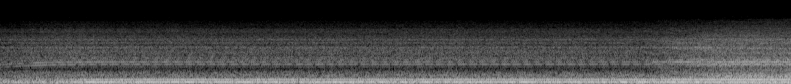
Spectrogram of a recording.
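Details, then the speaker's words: Four-year-old Trane furnace in attic, inducer motor running: constant low droning hum with buzzing edge; vibration transfers through floor into bedroom below. Inducer suspected, unconfirmed. "it doesn't sound horrible up here but below this room it really exaggerates itself feel it right under the bottom you got this block you've got this floor and then you've got the wall for that bedroom so it's noise transfer basically we're dealing with"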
